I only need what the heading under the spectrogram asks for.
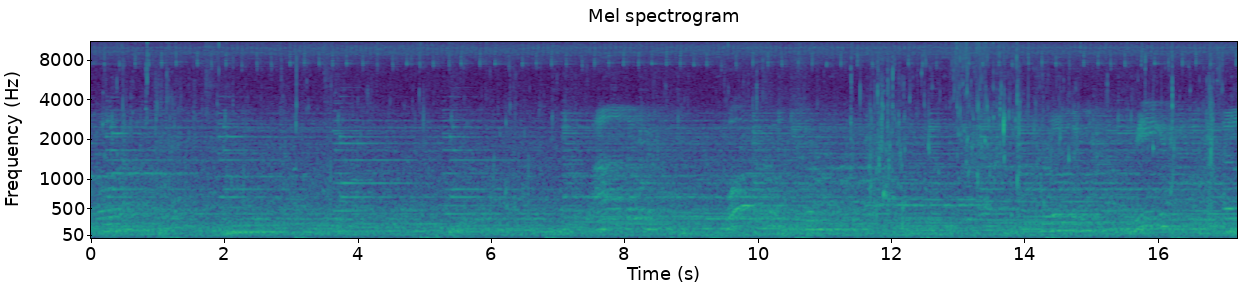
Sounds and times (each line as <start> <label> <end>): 0.0 slow waves 17.1
6.9 terrace singer is performing a song 17.1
